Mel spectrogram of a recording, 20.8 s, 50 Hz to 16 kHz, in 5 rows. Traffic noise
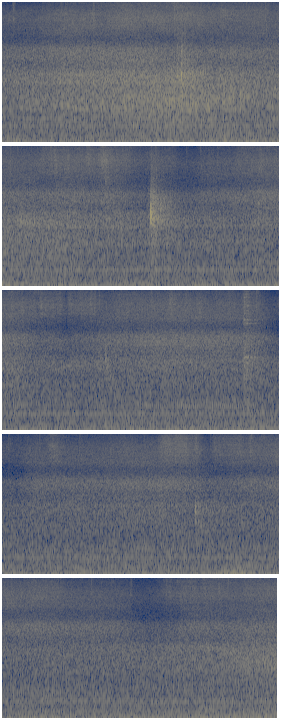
0:00.0 0:06.1, 0:18.9 0:20.7

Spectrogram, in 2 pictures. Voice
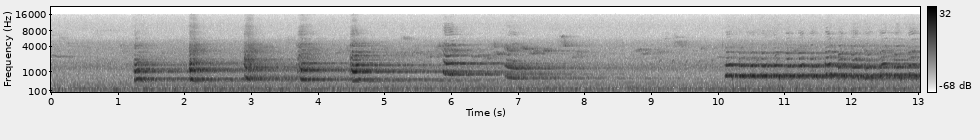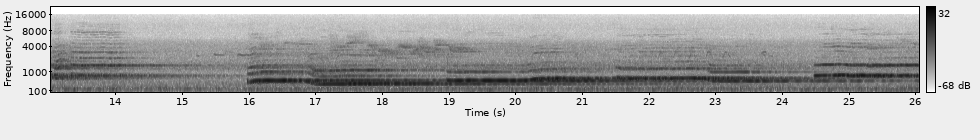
0:10.1 0:14.3, 0:16.0 0:26.0

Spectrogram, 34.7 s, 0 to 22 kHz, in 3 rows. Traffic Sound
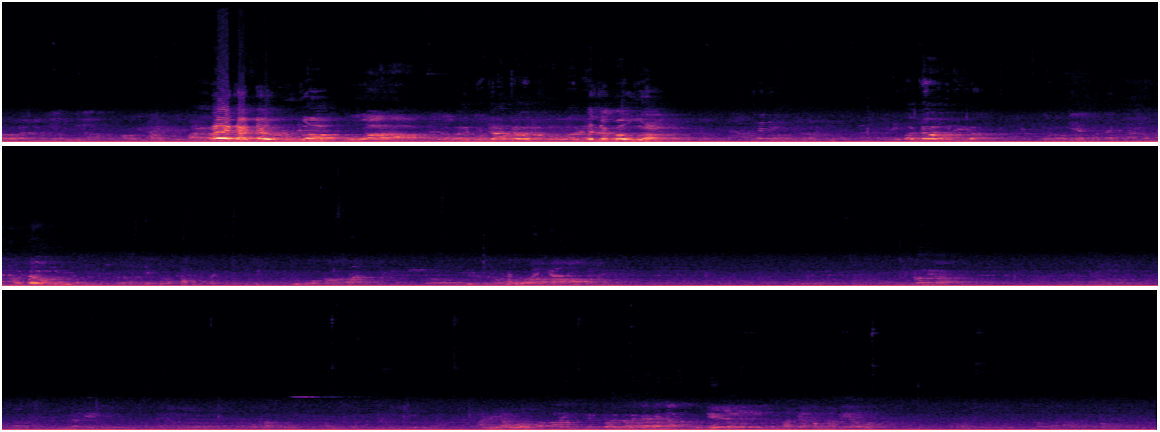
0:00.0 0:16.6

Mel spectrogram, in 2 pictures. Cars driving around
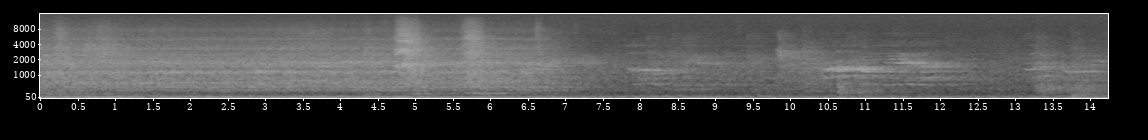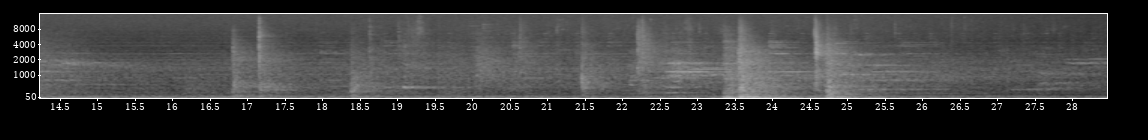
0:00.0 0:08.1

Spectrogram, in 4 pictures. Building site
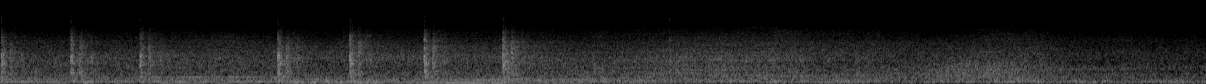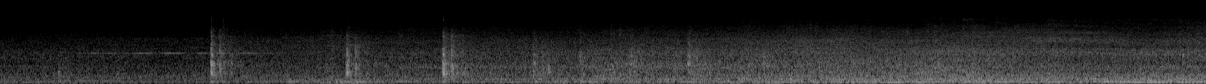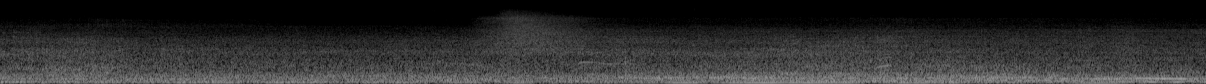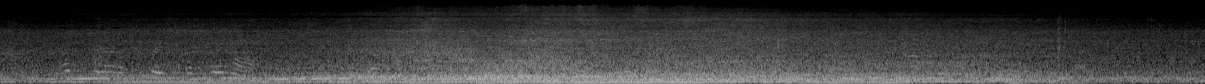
0:00.0 0:08.8, 0:12.6 0:19.9, 0:27.8 0:45.8

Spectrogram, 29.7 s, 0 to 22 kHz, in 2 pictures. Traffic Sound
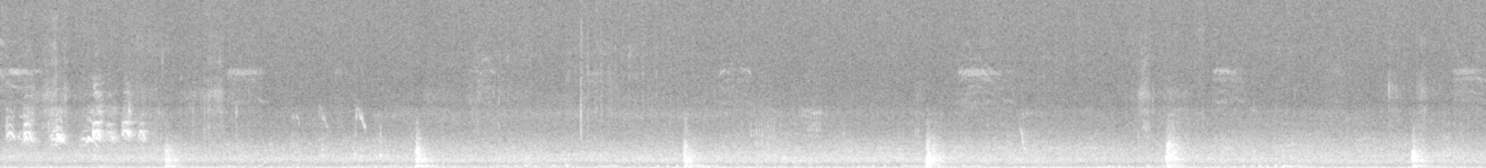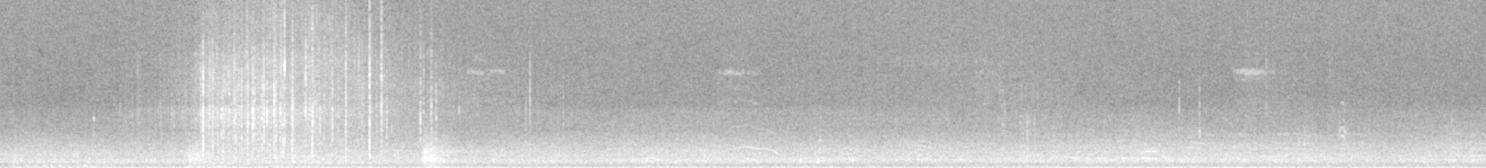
0:15.4 0:26.0

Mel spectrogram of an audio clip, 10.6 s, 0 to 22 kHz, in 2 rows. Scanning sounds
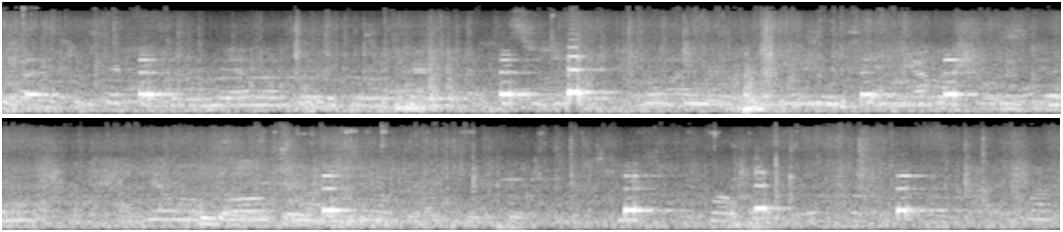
0:06.7 0:10.1

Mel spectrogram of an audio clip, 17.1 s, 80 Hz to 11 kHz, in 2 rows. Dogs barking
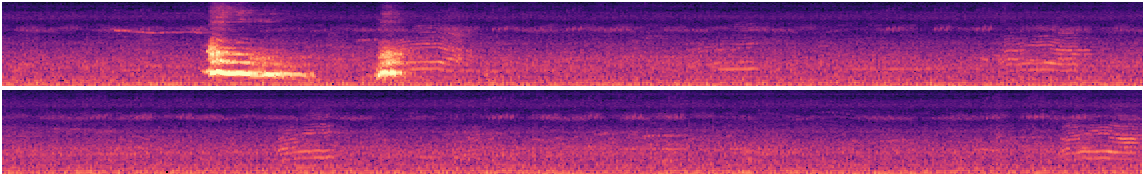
0:01.5 0:03.1

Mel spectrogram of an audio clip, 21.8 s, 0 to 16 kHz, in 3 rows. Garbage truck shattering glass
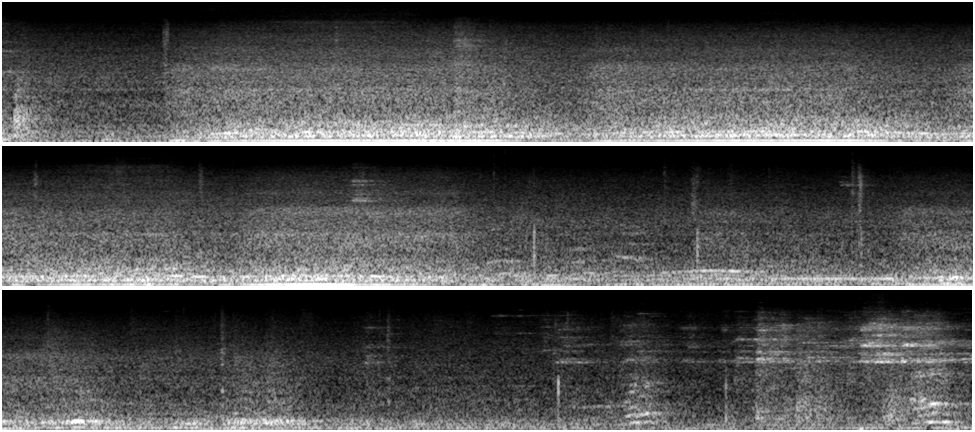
0:19.6 0:21.8

